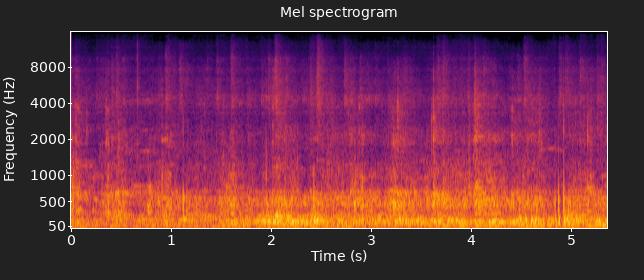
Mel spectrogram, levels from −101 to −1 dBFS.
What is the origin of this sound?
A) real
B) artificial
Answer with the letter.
B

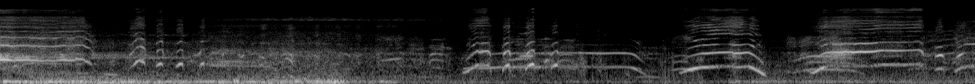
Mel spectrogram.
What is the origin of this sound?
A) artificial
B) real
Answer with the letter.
A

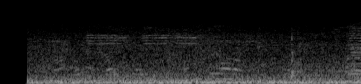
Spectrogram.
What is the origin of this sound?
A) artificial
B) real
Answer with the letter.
A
